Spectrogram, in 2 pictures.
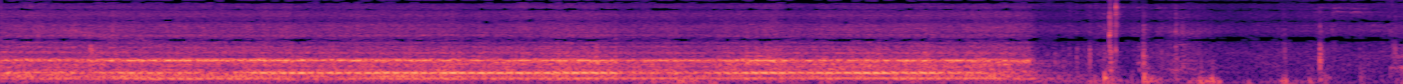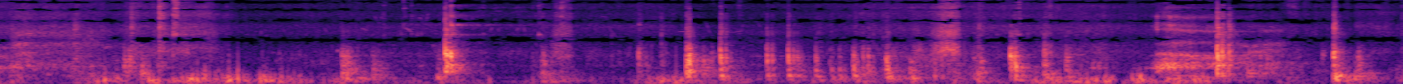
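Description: Boat motor running steadily, then cutting off about five seconds in. Irregular knocks and splashy noises follow.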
